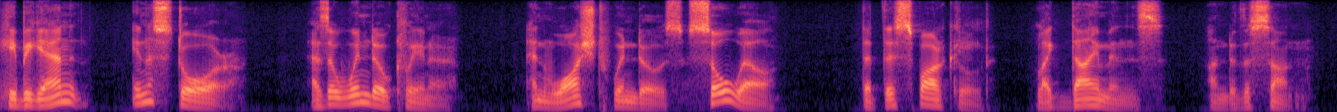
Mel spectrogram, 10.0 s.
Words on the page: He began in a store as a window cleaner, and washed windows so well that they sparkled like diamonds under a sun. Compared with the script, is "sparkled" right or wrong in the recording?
right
